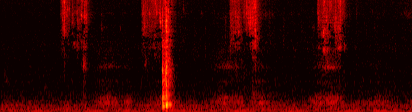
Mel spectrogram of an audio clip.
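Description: Faint, short splashes of pickle juice poured into a Thermomix mixing bowl, four small spurts spaced out, with one brief louder click a little after three seconds.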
